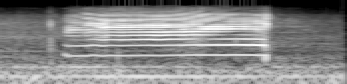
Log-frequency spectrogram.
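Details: A stray cat gives a single sustained meow, about one and a quarter seconds long, level in pitch and rich in harmonics, with a faint low hum behind it.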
